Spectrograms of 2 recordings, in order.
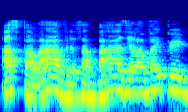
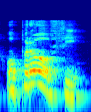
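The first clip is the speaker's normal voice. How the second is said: loud, friendly call to the teacher; student calling out to the teacher, loud call; 2 semitones higher, 6 dB louder than usual. Shown as a demonstration. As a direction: call out to the teacher across the room.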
